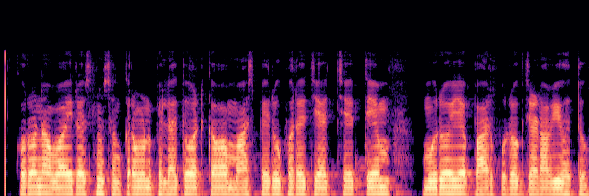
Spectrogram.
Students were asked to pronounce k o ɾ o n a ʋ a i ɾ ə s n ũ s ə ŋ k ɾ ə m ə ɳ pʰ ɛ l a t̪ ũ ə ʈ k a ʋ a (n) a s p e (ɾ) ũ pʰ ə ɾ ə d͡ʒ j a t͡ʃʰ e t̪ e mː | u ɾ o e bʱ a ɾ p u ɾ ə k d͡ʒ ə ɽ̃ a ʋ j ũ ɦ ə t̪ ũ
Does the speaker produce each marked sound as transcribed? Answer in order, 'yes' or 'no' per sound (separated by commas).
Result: no, yes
